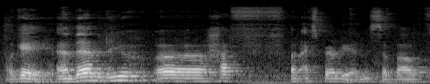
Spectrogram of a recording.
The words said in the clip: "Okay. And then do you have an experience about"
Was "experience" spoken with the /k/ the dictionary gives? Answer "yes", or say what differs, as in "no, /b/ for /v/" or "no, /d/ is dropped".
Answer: yes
